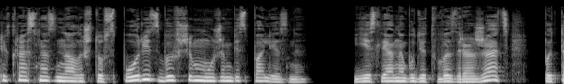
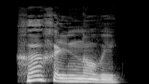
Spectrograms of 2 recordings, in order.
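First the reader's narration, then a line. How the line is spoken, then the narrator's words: Sighing. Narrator (Russian): Елена вздохнула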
